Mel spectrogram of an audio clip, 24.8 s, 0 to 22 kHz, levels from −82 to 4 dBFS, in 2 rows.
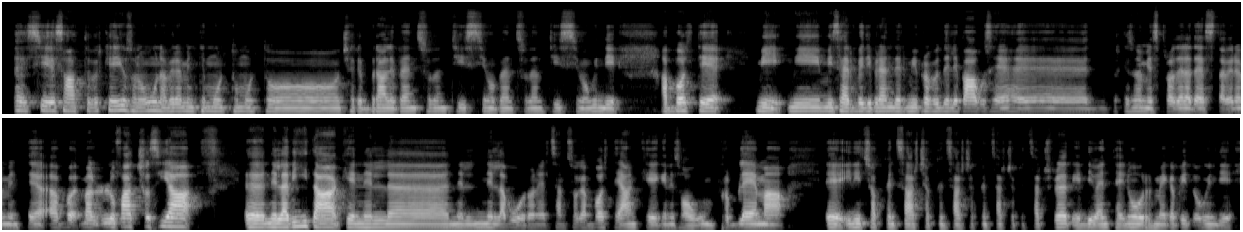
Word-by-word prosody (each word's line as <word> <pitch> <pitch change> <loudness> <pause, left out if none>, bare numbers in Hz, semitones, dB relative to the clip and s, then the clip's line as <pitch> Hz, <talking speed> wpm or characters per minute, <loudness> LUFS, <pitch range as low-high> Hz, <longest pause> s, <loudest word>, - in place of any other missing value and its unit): Eh 150 -2 -1
sì, 150 +1 -1
esatto, 145 -1 +1
perché 140 +3 -4
io 170 +2 +1
sono 140 -4 -5
una 145 -1 -1
veramente 135 +1 -3
molto, 130 -1 -6
molto 120 -1 -3
cerebrale, 120 0 -3
penso 125 0 -5
tantissimo, 120 0 -6
penso 120 0 -8
tantissimo, 120 0 -6
quindi 120 -2 -2 0.4
a - - +1
volte 145 - +2 0.2
mi 135 -4 -1
mi 135 -1 0
mi 130 +1 -1
serve 135 0 +1
di 135 - 0
prendermi 130 -1 0
proprio 130 -1 -2
delle 125 -1 -2
pause, 125 -1 +2 0.9
ehm, 115 +1 -22
perché 130 - -22
se 125 - -10
no 130 - -4
mi 120 - -3
esplode 120 +1 -2
la 120 - +2
testa 115 0 -2
veramente, 120 0 -3
a 125 0 0
vo - - -1
ma 135 -2 +1
lo 140 0 +2
faccio 150 +1 +4
sia, 155 -3 +7 0.5
ehm, 135 -1 +6
nella 135 0 +7
vita 145 -3 +7
che 135 -1 +1
nel 125 0 -1
nel 120 -1 0
nel 125 0 -3
lavoro, 115 -1 -3
nel 115 0 -9
senso 115 -1 -12
che 110 - -4
a 110 - -6
volte 125 +1 -4
anche, 115 0 0
che 115 - -7
ne 115 - -7
so, 105 -1 -3
un 115 -3 -6
problema, 120 -3 +3 0.4
ehm, 120 -2 +4
inizio 130 0 -2
a - - -17
pensarci, 115 -2 -2
a - - -13
pensarci, - - -8
a - - -27
pensarci, - - -12
a - - -22
pensarci, 120 0 -13
ve 130 - +5
e 110 +1 -5
diventa 120 0 -2
enorme, 115 -1 0
capito, 120 -1 -7
quindi, 115 -2 -6
125 Hz, 185 wpm, -23 LUFS, 120-135 Hz, 0.9 s, sia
